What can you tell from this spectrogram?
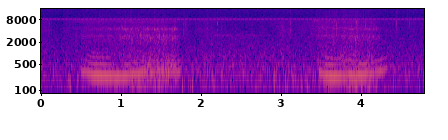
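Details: Small cat snoring very loudly while asleep: two long, loud, whistling snores, each about a second long, with a steady high hum in the background.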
